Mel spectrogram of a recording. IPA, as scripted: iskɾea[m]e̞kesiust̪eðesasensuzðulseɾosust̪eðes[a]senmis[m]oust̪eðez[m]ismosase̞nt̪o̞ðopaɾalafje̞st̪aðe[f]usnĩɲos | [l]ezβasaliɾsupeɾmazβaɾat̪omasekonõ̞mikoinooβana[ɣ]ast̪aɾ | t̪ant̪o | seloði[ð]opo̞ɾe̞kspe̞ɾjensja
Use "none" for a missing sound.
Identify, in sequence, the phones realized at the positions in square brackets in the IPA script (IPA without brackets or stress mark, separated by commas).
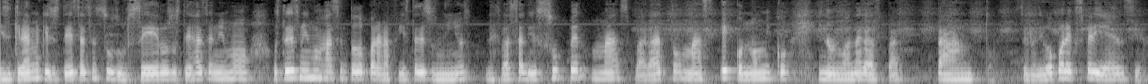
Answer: m, a, m, m, s, l, ɣ, ɣ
